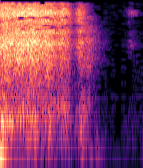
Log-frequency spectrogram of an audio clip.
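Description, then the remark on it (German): A single sneeze, a loud breathy burst of spraying air that fades out within about a second, followed by quiet. Nobody speaks. “Gesundheit.”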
